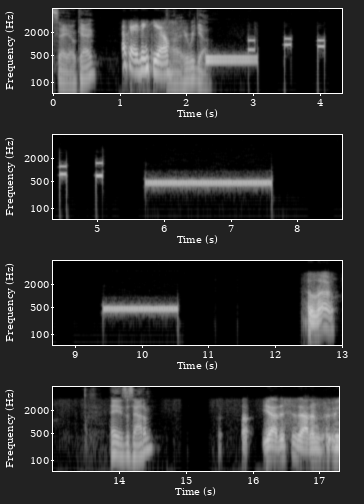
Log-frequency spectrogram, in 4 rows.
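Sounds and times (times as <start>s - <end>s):
speech: 0.0s - 2.4s, 12.4s - 13.0s, 13.8s - 14.6s, 15.5s - 17.2s
telephone ringing tone: 2.3s - 3.1s, 5.7s - 7.6s, 9.4s - 10.6s.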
